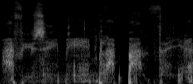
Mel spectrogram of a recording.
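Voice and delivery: hushed whisper under the breath. Recalling whispering to a scene partner during a silent moment on set, whispered. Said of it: "I whisper".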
